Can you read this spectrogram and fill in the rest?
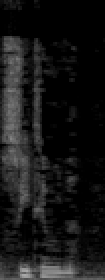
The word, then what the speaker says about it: Seatoun: On Friday the 29th, Carolyn Udstrom took me out sightseeing to the part of Wellington called Seatoun, as we call it Seatown, but that's the way it's spelled and pronounced, and up onto Mount Victoria and to the New Zealand National Museum.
